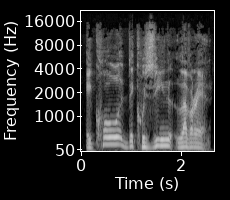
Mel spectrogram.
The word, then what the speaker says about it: École de Cuisine La Varenne: management, top of the class at the Paris-based École de Cuisine La Varenne. Did I pronounce that correctly?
